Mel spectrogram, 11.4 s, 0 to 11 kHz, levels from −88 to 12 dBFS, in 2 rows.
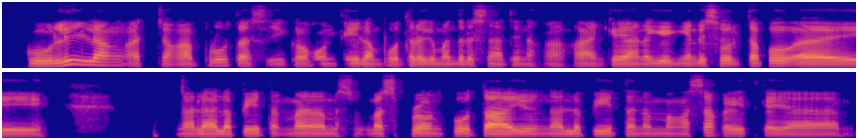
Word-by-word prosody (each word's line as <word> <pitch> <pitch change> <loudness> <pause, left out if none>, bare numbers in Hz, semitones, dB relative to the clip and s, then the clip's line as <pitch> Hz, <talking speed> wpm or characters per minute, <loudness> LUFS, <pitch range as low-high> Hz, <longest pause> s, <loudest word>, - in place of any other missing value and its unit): gulay 130 +11 +3
lang, 160 -3 +3
at - - -2
saka 110 +1 -2
prutas, 145 -5 -4
eh, 110 - -12
kokonti 115 0 -4
lang 115 -2 0
po - - -2
talaga 115 0 -1
madalas 115 -1 -3
natin 110 0 -7
na 110 - -12
kakain. - - -5
Kaya 115 +1 +1
nagiging 120 +1 +1
resulta 120 0 0
po 130 0 +1
ay 110 -1 +4 0.9
nalalapitan 115 0 0
ma 120 0 +1
mas 115 - -10
mas 125 - +1
prone 125 -2 0
po 120 -1 -1
tayo 115 0 +7
na 115 0 -5
lapitan 115 0 -3
ng 115 - -7
mga 115 0 -8
sakit. 115 -6 -3
Kaya 105 -1 -3
115 Hz, 170 wpm, -25 LUFS, 110-120 Hz, 0.9 s, tayo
